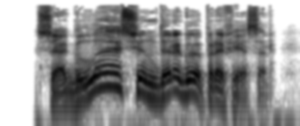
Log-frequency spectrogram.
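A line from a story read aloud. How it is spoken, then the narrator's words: Exclamation. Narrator (Russian): воскликнул капитан Сервадак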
